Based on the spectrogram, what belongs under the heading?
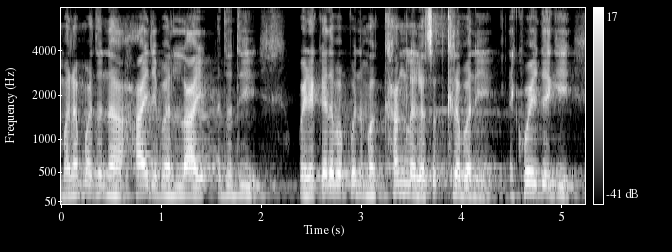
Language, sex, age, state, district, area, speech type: Manipuri, male, 18-30, Manipur, Thoubal, rural, spontaneous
